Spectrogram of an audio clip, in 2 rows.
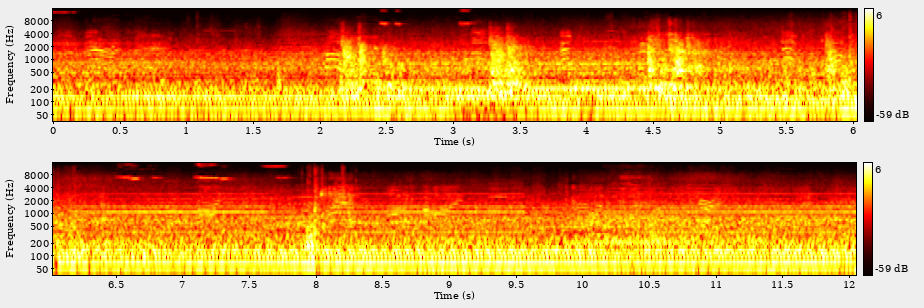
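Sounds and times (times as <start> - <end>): ferry engine rumbling: 0.0 - 12.0.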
